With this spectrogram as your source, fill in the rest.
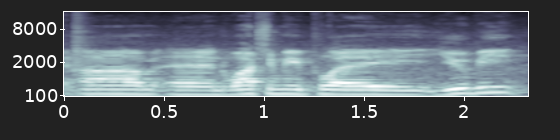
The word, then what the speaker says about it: Jubeat: Um, and watching me play UB. It's pronounced UB even though it's spelled Jubet.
